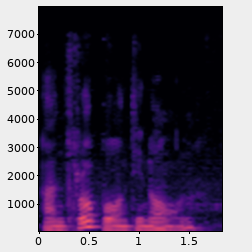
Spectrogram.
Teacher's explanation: If that second syllable of the enclitic is long, as in this example, anthropon tinon, of some people, genitive here, genitive plural, so anthropon accents upon the middle omega, and then tinon accents on the second syllable, also an omega, it accents as a circumflex.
